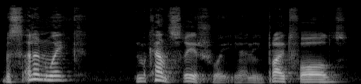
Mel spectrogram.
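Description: A man's voice: medium pitch, sing-song, fast, a bit bright. A man hosting a podcast, chatting casually and reading listener questions, rambling with many fillers. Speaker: podcast host.

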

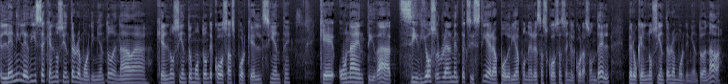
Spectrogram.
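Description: A man's voice: fairly high pitch, moderate pace, a little mellow, no echo. Blunt, opinionated male podcaster. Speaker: podcast co-host. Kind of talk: casual chat.

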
